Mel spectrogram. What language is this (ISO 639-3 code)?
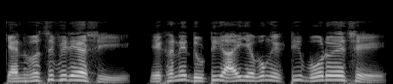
ben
